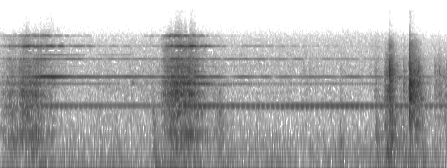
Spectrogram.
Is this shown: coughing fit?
no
